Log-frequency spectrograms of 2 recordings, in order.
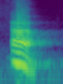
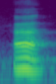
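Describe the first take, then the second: First: The vowel starts with a sharp glottal catch. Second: The vowel starts softly without a catch. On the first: The speaker calls it right. "make sure that you're closing the vocal cords completely" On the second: The speaker calls it wrong. "if you don't close the vocal cords completely, what happens is you'll say uh"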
